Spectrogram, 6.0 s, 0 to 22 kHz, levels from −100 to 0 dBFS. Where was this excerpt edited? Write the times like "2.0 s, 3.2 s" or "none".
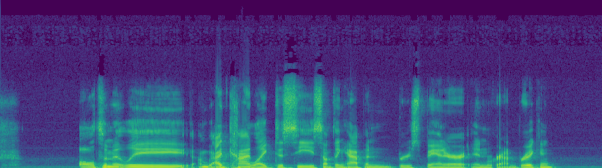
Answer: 2.5 s, 3.9 s, 4.9 s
